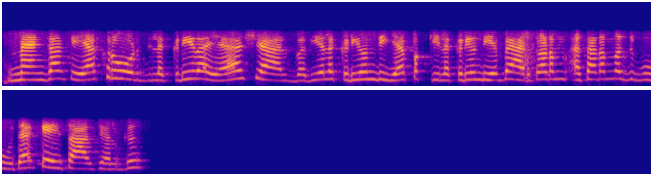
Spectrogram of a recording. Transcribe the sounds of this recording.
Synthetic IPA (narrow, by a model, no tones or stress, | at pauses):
mɛ̃ːŋɡaːkeːaːkʰəɾoːɽləkɽiːɾəːeɛːʃɛːlbəd̪ɪjaːləkːɽiːɦõːnd̪iːɛːpəkːiːləkːɽiːɦõːnd̪iːɛːbɛːɽt̪ʊaːɽasaːɖaːməzbuːt̪ɛːkəiːsaːlt͡ʃəlɡ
